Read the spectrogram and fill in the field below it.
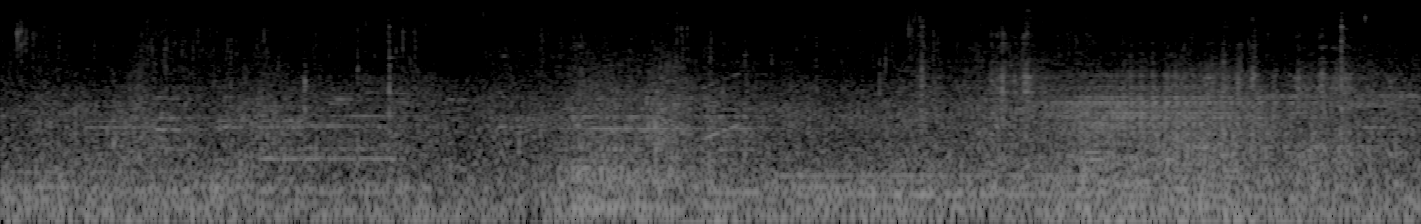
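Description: Wind rumbles low and steadily outdoors.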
